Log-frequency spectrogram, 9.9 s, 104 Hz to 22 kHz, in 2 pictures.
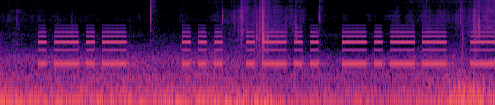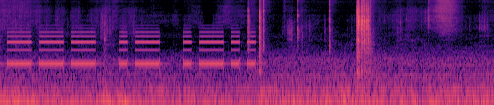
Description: Morse code (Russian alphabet), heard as a keyed tone, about 15 wpm, 860 Hz, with room echo and the noise inside a car. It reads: Я СЛЫШАЛ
